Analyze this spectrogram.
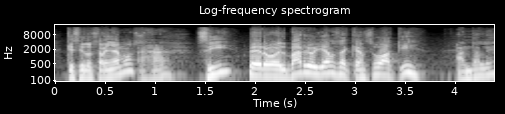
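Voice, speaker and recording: Here a man talks at a moderate pace. His tone is animated and his intonation lively. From Mexico (Naucalpan, State of Mexico). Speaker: police officer. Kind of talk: casual interview.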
